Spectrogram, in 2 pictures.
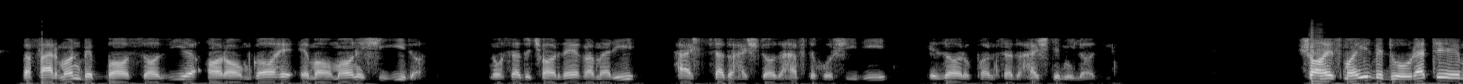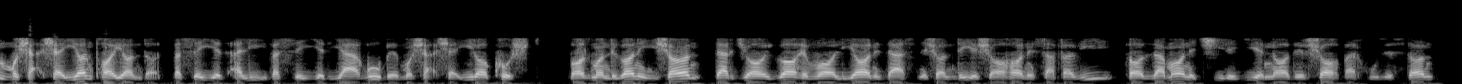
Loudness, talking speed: -21 LUFS, 90 wpm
